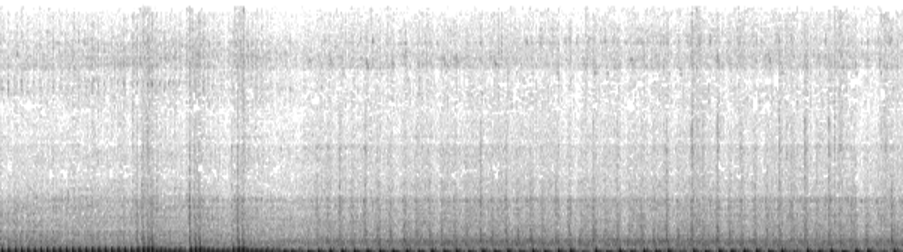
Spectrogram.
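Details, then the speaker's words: Honda Astrea Grand after valve clearance adjustment, magneto cover refitted: normal idle with even pulses about four per second; valves now quiet; light clicking comes from the manual hand-clutch lever fitted to this bike; engine sounds healthy. "suara klepnya sudah halus ini suara yang klek klek klek KK klek itu karena motor ini sudah menggunakan kopling tangan atau kopling manual jadi suaranya agak sedikit berisik di koplingnya"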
